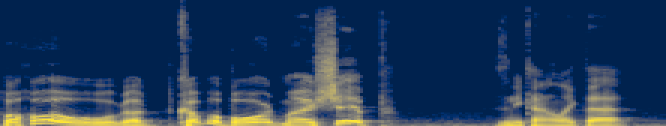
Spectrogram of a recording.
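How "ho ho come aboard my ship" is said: drawn out with pitch swinging up high. Answering how the captain sounds: Captain Crunch voice. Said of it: "Is that how the captain sounds?".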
